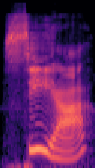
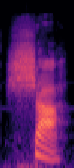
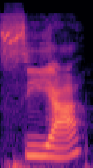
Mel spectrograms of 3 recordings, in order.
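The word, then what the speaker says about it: siya: It looks like it should be pronounced sa, but it's actually pronounced sha sha. There are some regions in the Philippines that might pronounce it sia, but for the most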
